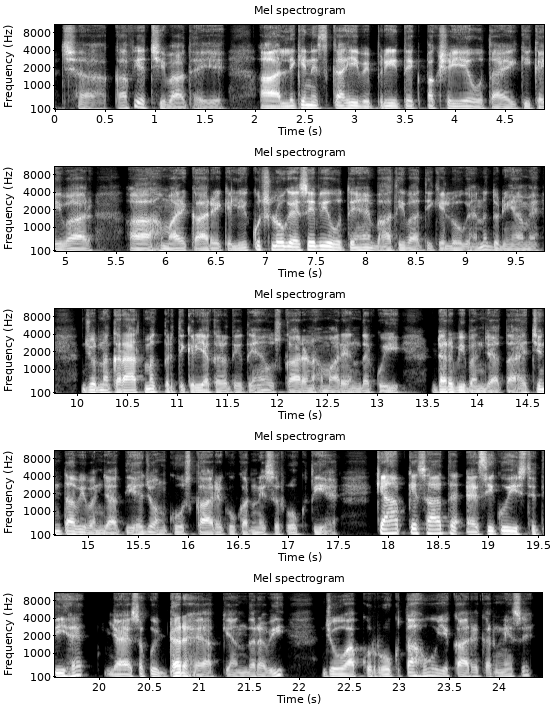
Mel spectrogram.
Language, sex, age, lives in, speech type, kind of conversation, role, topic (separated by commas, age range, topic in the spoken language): Hindi, male, 25-29, India, conversation, advice, advisor, मैं अपने प्राकृतिक हुनर को कैसे पहचानूँ और उसे आत्मविश्वास के साथ अपनाऊँ?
